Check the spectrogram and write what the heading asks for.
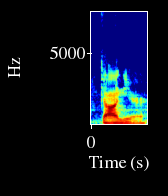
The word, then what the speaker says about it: Gagner: about local vinyl enthusiast John Gagner about the changing You say his name wrong all the time. Gagner. How do you say it correctly? Gagner. Gagner. It's more French sounding.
